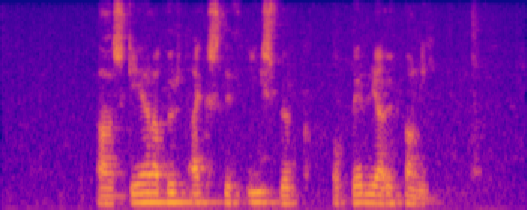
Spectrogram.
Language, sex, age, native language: Icelandic, male, 30-39, Icelandic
